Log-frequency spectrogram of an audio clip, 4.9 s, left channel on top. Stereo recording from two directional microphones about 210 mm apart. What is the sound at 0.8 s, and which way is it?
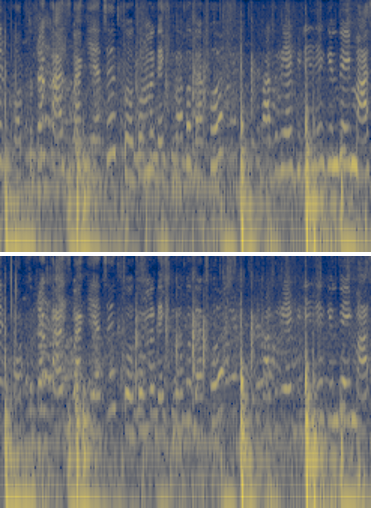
Speech, 15° left (ahead or behind).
